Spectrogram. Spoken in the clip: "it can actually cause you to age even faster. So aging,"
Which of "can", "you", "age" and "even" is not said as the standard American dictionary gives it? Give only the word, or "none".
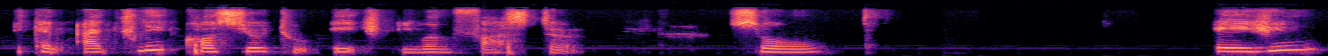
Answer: age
